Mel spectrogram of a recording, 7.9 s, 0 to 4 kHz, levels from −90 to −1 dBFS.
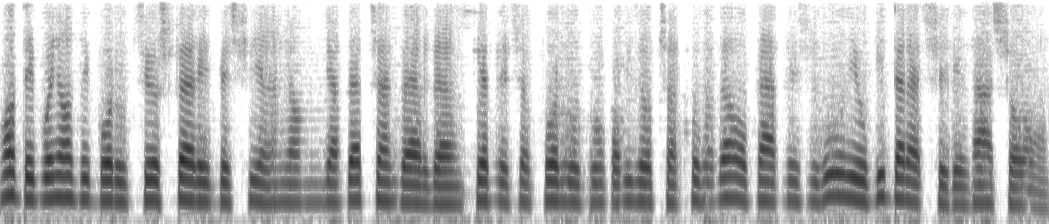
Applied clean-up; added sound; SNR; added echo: neural separator model SepFormer WHAMR!.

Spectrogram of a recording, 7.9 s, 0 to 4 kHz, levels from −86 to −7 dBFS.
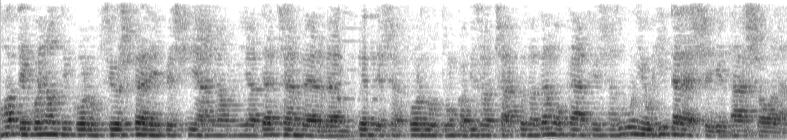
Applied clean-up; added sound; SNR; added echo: neural separator model SepFormer DNS4.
